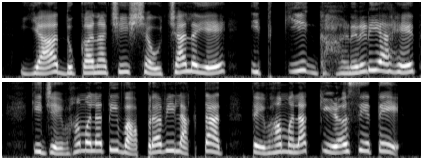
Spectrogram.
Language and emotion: Marathi, disgusted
